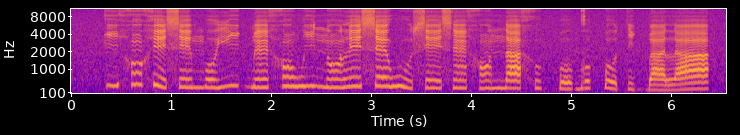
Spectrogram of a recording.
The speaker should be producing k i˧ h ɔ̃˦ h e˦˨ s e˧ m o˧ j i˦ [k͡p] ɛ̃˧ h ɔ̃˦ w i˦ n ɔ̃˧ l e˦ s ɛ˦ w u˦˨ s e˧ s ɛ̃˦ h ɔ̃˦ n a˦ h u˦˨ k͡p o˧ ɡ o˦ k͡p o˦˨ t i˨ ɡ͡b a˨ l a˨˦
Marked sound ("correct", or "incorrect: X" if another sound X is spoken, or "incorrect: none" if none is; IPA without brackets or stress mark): incorrect: ɡ͡b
